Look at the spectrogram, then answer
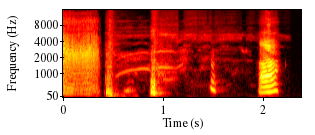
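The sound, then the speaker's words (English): A string of fart sounds, as blared from screens outside a cinema: a long, buzzy blast followed by several shorter squeaky bursts with brief pauses between them, ending in one more loud raspy toot. “And they ended up on the screens outside the cinema, blaring farts.”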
